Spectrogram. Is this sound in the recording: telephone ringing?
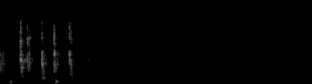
no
